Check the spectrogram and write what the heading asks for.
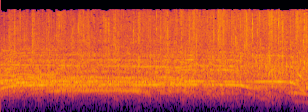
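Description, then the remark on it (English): A Saturday Night Live studio audience bursts into sustained applause with scattered cheers and whoops during the host's opening monologue, a dense, steady wash of clapping that holds at full loudness for the whole few seconds. “y'all really clapped.”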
